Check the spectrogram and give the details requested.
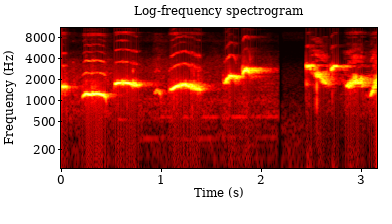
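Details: White-rumped shama (murai batu) master recording meant for other shamas to learn from: pure, fluty whistled notes in short separate phrases, rising and falling, with a short gap before a last higher run.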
